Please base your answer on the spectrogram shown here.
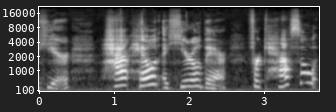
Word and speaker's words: forecastle: For castle is pronounced foxhole? Forksole? That's so fucked up. I hate that. I'm gonna be calling it for castle.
